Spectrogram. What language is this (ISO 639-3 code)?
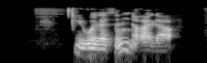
kab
